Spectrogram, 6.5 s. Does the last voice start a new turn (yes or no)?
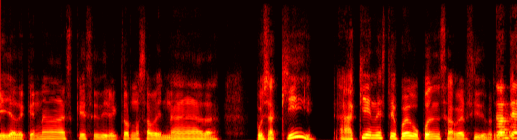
no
